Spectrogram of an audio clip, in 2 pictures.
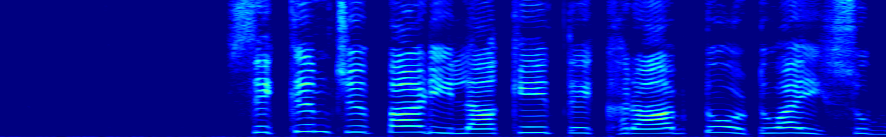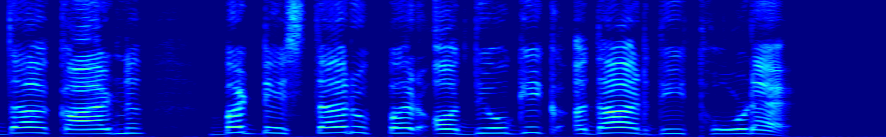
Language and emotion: Dogri, neutral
